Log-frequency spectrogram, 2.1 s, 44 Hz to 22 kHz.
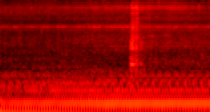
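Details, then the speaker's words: BMW 535xi E61 first start after installing a Walbro stage 3 low-pressure fuel pump and pressure regulator, primed: steady, even low idle hum with no surging or misses, one brief click, no leaks; smooth healthy idle. "Well, that's good. It sounds good. Flowing some pumps. No leaks, though, nothing. Which is all good."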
